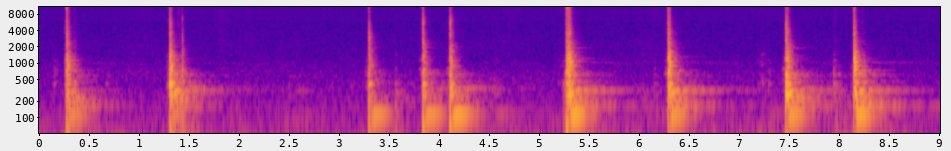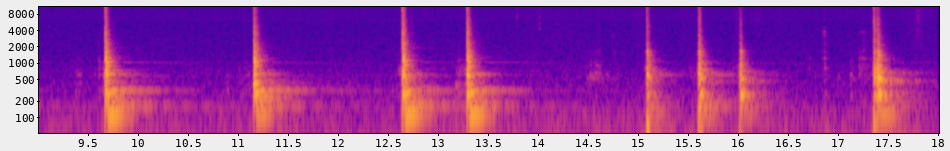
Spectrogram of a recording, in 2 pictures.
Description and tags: Recorded with my Sony MZ-N707 MD and Sony ECM-MS907 Mic. While I was teaching in public school, I came across some old science class equipment that had very nice knobs and switches that flipped and clicked rather nicely. This recording is me switches some of these nice sounding clicks.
